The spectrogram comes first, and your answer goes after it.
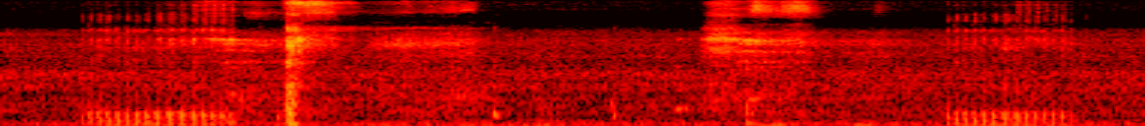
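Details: Bulldog puppy snoring while asleep and dreaming: two rough, rasping snores about five seconds apart, each lasting roughly a second, with a sharp click and small snuffles between them.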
